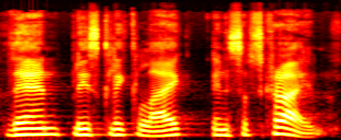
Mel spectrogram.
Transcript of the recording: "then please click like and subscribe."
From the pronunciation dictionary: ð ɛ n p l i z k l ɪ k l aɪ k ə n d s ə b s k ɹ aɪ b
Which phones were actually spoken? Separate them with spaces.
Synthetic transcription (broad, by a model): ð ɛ n p l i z k l ɪ k l aɪ k ə n d s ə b s k ɹ aɪ b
